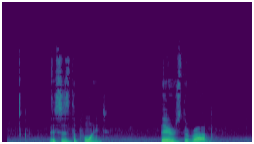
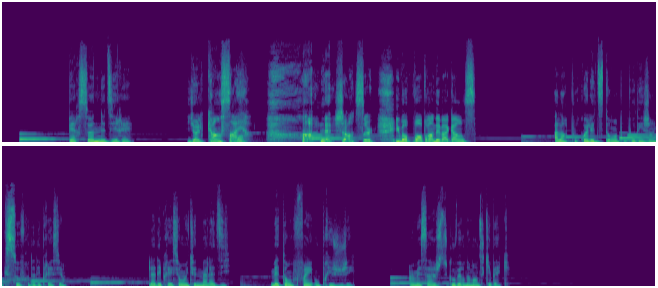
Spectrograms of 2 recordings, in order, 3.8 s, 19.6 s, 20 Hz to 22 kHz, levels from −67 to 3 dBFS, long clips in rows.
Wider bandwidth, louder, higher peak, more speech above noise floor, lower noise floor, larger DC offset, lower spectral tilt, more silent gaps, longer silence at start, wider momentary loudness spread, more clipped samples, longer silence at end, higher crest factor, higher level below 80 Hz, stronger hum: about the same, 15.5 kHz vs 16 kHz; second, -27 LUFS vs -23 LUFS; second, -10 dBFS vs -4 dBFS; second, 23 dB vs 67 dB; second, -49 dBFS vs -89 dBFS; neither; about the same, -6 dB/octave vs -5 dB/octave; neither; second, 0.1 s vs 0.25 s; first, 22 LU vs 17 LU; neither; second, 0 s vs 2.2 s; about the same, 18 dB vs 20 dB; about the same, -58 dBFS vs -60 dBFS; neither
